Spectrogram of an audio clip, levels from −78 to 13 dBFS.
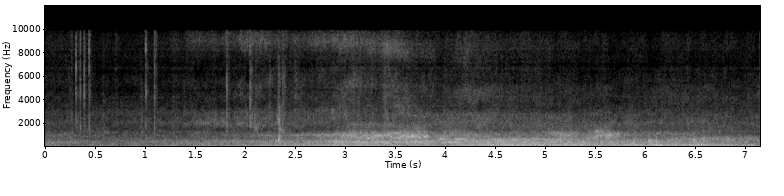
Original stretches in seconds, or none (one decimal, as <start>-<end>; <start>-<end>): none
